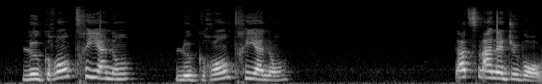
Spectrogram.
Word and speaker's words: Grand Trianon: you have probably visited Le Grand Trianon. Notice how the French don't pronounce the D at the end of grand, so it's not grand, it's grand. No D. Le Grand Trianon. Le Grand Trianon.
